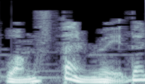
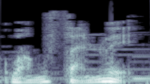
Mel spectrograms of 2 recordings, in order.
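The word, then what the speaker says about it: 王梵瑞: 在改名之后应该念王范瑞，但这么念挺奇怪的，所以一直还是坚持念王凡瑞。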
